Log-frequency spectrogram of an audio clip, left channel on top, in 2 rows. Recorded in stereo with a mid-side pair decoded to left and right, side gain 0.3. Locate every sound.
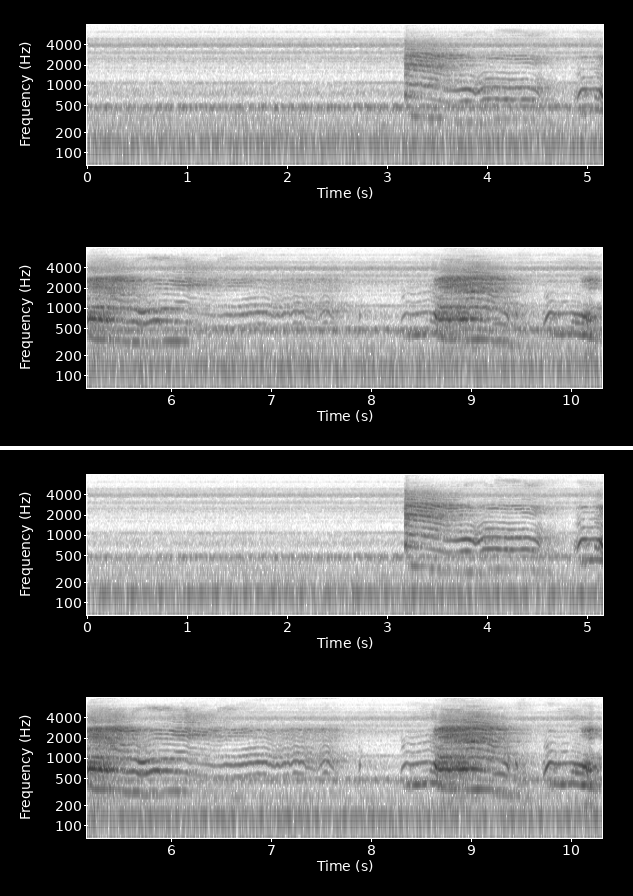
0.0 s a machine running: 55° left, 1.8 m
3.2 s a baby crying: 50° right, 6 m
